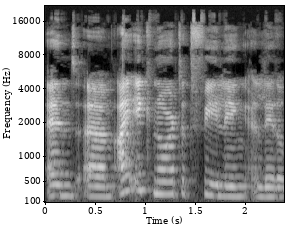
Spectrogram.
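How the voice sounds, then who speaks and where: With a Dutch accent, a woman speaks at a moderate pace with ordinary pitch variation. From Netherlands. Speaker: knitting podcaster. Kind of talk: casual talk to camera.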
